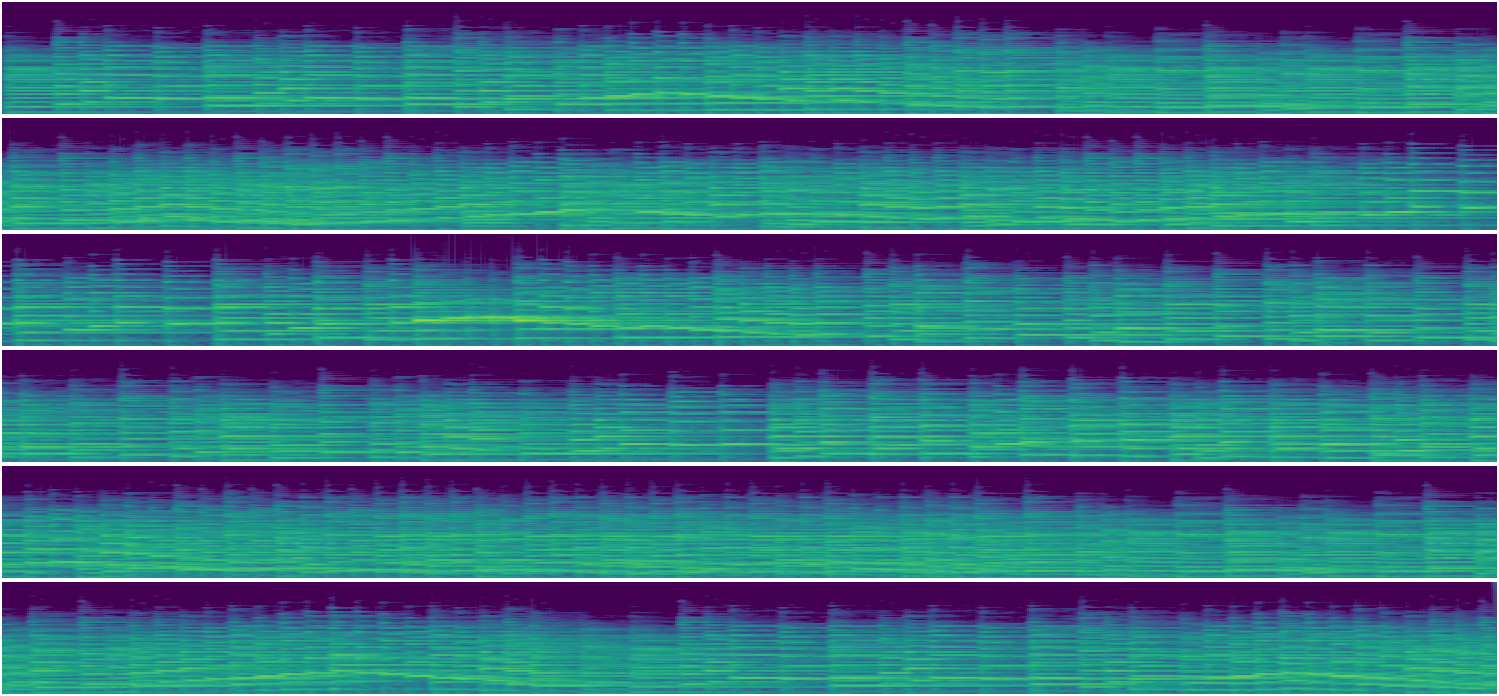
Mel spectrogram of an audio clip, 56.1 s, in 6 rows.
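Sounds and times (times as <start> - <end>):
piano invention: 0.0 - 56.0.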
